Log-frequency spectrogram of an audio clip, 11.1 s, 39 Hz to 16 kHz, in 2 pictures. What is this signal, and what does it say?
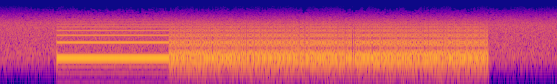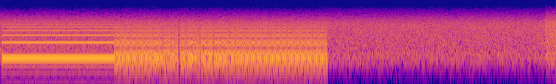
POCSAG pager data (512 baud), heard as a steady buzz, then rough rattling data, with radio hiss and a squelch burst at the end.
